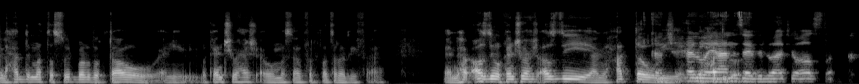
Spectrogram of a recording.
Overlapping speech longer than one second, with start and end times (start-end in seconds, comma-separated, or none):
6.3-7.7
